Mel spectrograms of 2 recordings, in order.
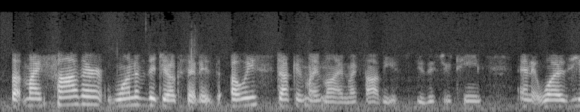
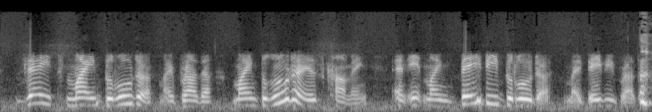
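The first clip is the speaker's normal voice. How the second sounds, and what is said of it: Put-on Jewish accent, old woman. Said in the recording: “I'm going to do a Jewish accent.”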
